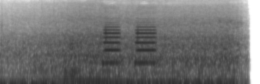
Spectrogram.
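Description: A mobile phone rings with a short electronic tone.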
